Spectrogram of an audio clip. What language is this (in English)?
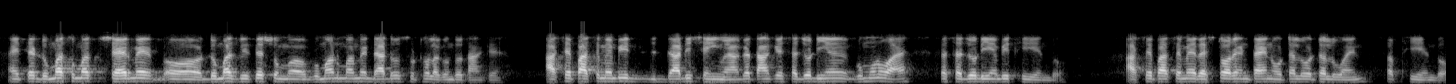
Sindhi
